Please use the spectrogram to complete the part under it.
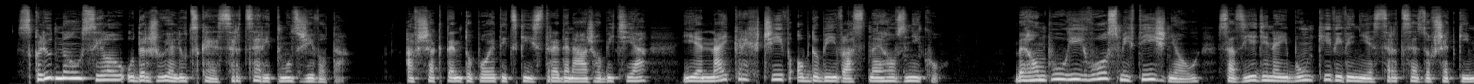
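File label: Female Slovak documentary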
